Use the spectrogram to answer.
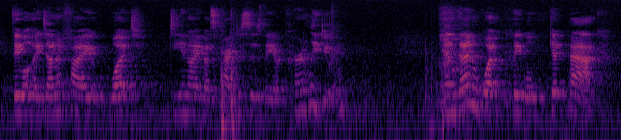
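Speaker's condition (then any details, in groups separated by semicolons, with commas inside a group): No condition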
